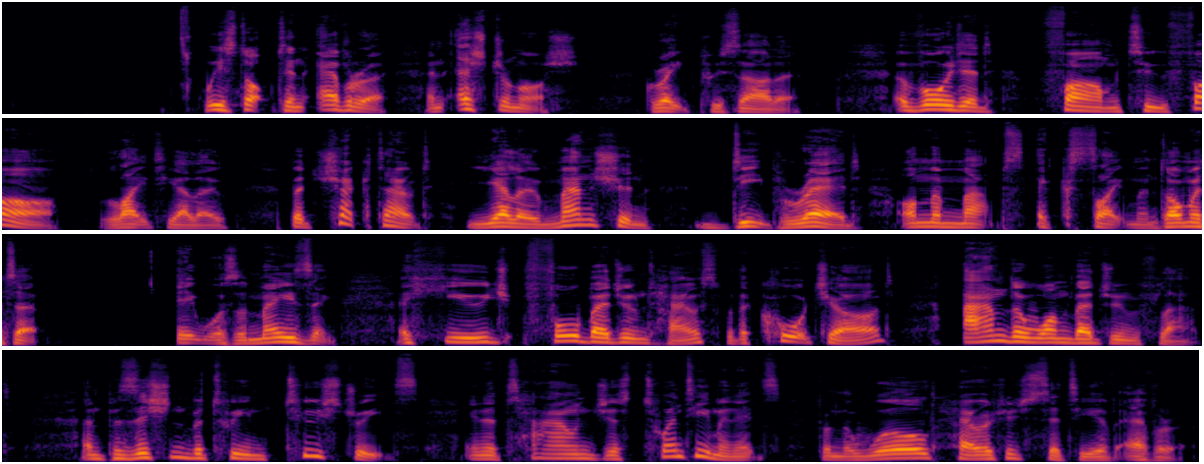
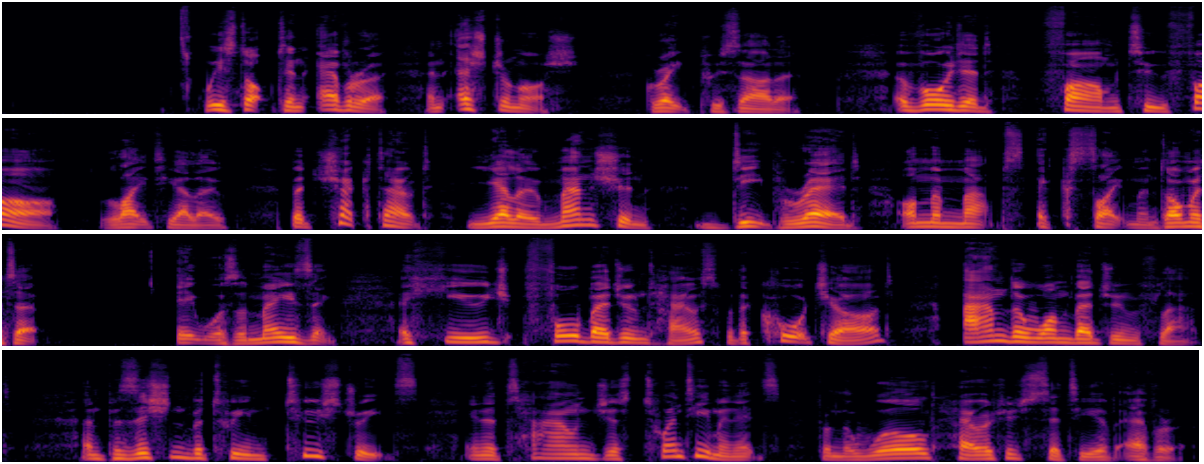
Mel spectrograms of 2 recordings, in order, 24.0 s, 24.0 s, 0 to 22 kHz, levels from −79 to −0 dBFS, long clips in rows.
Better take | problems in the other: neither | none

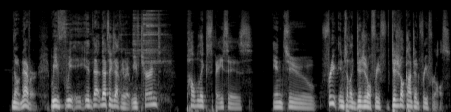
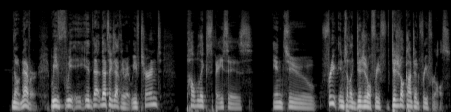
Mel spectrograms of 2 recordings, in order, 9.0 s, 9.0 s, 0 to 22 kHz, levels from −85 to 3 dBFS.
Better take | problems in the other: second | clattering dishes; noticeable; from 1.5 to 3.5 s; peak 8 dB below the speech

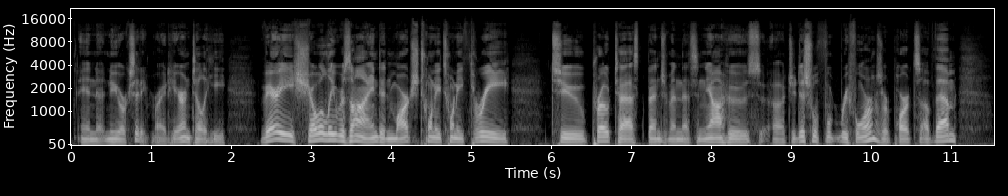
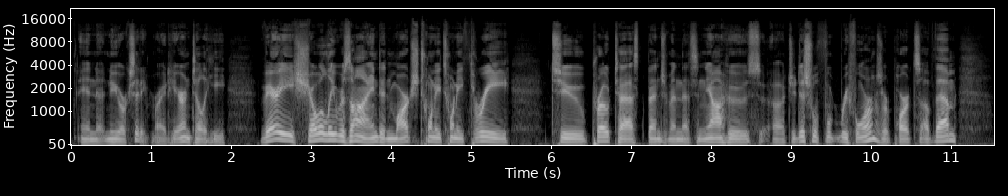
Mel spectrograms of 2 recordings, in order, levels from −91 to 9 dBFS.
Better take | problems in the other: neither | none

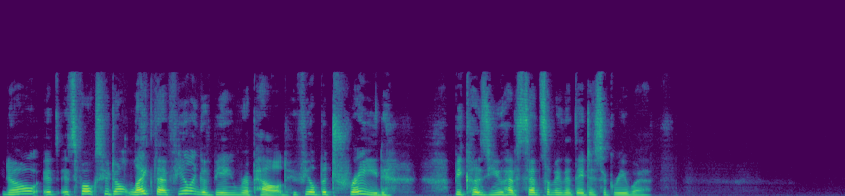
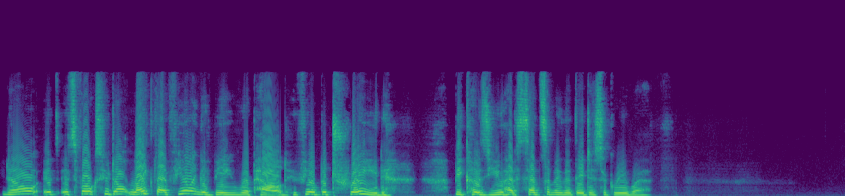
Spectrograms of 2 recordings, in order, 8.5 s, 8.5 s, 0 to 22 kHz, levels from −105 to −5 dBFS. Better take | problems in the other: first | distortion; heavy; 5 dB below the speech

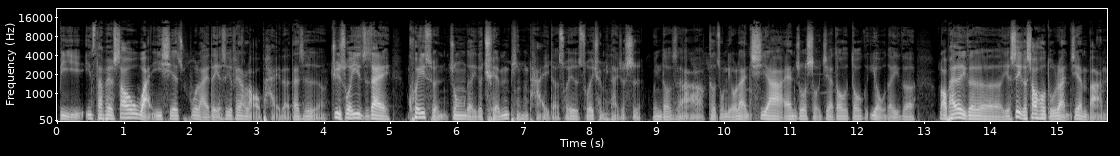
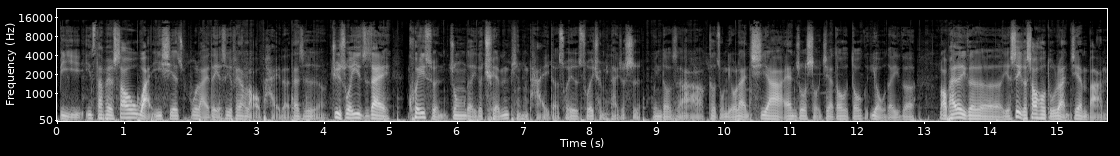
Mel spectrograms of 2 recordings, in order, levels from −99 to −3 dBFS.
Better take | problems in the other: first | household noises; noticeable; throughout; 20 dB below the speech

